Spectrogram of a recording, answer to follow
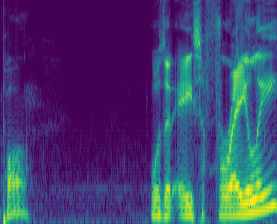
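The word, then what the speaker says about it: Frehley: not paul was it ace fraley he's not ace freely dude stop saying his name wrong like we have we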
